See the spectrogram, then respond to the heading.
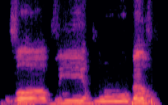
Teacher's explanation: yang membuat huruf zo tebal itu adalah lidah belakangnya naik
